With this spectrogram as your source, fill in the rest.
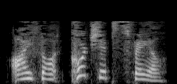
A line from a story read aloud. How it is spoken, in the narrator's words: Emily said sharply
